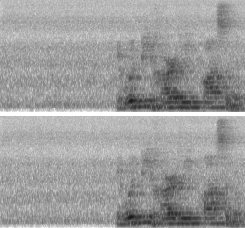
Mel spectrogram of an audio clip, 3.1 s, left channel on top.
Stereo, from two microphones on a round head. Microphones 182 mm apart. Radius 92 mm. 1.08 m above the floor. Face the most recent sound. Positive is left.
turn(degrees=0)  # may be behind; listen again after turning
